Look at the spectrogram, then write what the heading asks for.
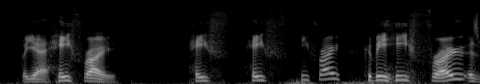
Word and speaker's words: Heathrow: Heathrow. Heathrow. Could be like Heathrow, so H-E-A-F, row. Or like Heath as the name, as it's actually spelled. But yeah, Heathrow.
